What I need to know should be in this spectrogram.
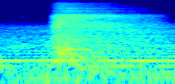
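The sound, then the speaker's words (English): A person takes one big snorting inhale through the nose, sniffing the aroma of a handful of dirt. It is a sudden, loud rush of breath that holds for over a second above a steady low hum. “Anyway, take a big snort of this dirt.”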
